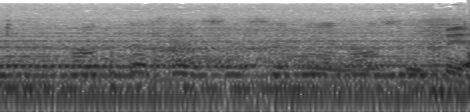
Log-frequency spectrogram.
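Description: Orchestral film score playing back, a sustained chord held throughout, with a voice speaking low over it in the middle.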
